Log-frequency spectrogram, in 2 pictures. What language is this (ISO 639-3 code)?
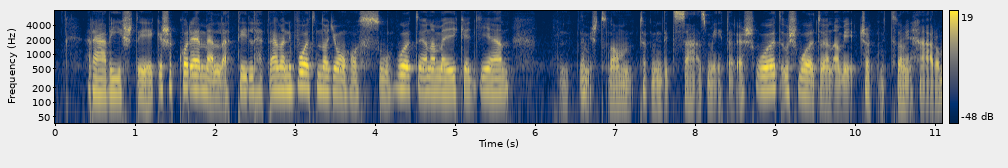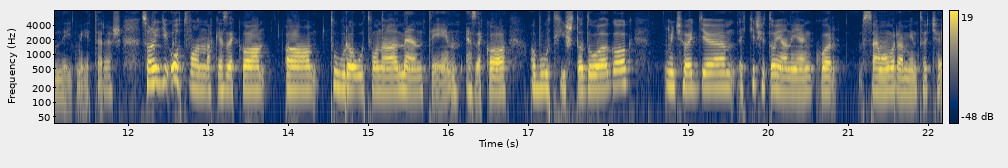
hun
